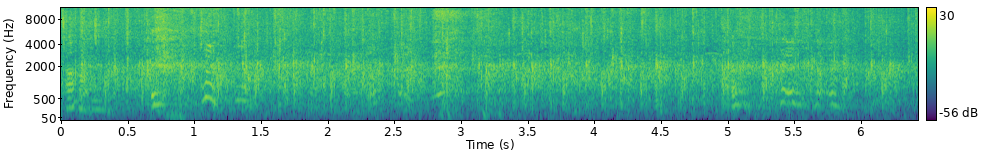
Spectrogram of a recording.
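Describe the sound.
Steady, sustained applause from an audience giving a big round of applause in thanks to a helper, a dense wash of many hands clapping at an even level for several seconds, with a few faint voices mixed in beneath it.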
